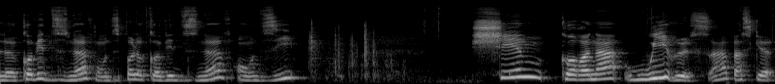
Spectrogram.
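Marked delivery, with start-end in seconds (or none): 4.7-7.1 Shin Corona Virus, slowly, with "Virus" starting on a W; "Virus" said as "wi-rus", drawn out; Japanese pronunciation. Shown as a demonstration. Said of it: "en japonais, on dit pas virus".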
